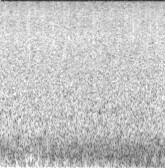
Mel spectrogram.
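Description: Steady rain falls without a break, a soft, even hiss of countless drops spread across the whole range, with a slightly heavier low patter underneath. No voices or other sounds.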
